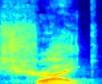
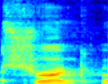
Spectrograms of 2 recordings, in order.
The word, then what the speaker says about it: Shrike: And is it Shrike or Shriek? – I think Shrike is more correct. – Shrike, okay. Just making sure. – Because, with Shriek, I think you would switch to the K and the E.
